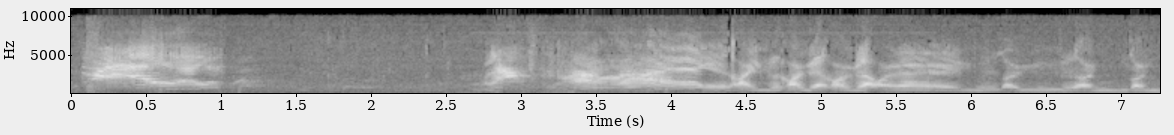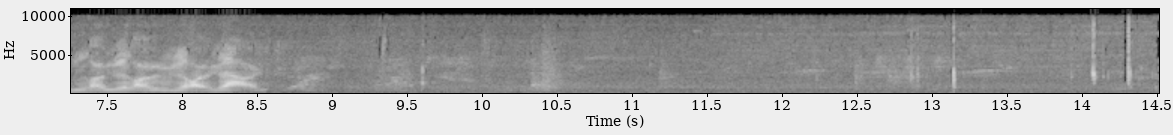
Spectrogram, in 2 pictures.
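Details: Pet cat vocalising as his back is scratched: an opening wavering cry, then a sustained stretch of rapid warbling, moaning yowls and chirps for several seconds, fading into quiet with a few faint clicks and rustles.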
